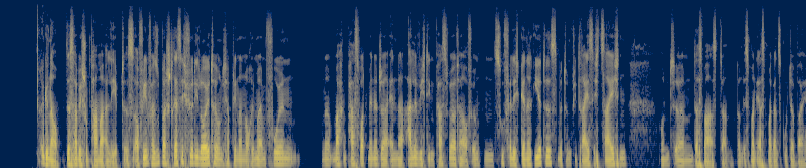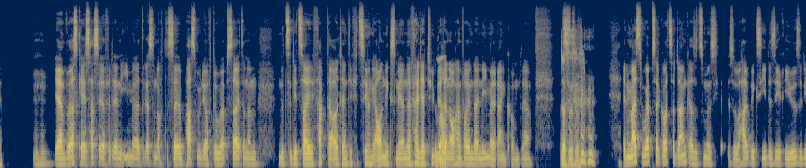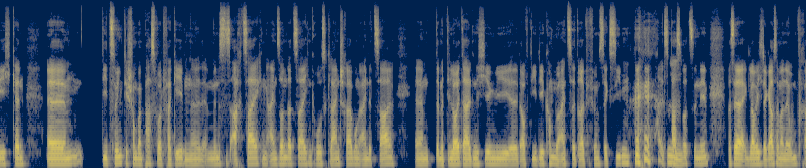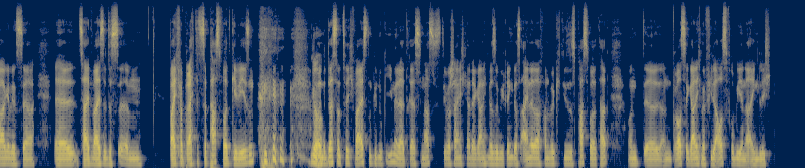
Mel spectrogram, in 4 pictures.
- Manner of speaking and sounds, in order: laughing while speaking: "weil der"; giggle; giggle; laughing while speaking: "weit verbreitetste Passwort"; giggle
- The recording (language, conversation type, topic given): German, podcast, Wie schützt du deine privaten Daten online?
